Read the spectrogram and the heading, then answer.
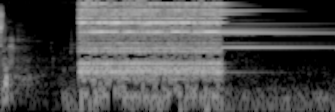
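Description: A telephone rings on an outgoing call: one long, steady ring starts about a second in and then fades away. There are no voices.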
